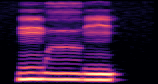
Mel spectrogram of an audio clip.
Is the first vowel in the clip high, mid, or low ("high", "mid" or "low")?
high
